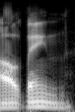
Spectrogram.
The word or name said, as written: Alfven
